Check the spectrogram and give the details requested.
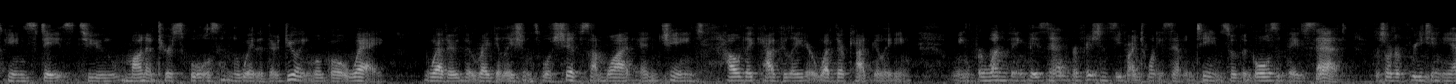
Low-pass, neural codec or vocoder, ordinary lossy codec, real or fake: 7.2 kHz; codec, 16 kHz, 4.8 kbps, FACodec; AAC, 32 kbps; fake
